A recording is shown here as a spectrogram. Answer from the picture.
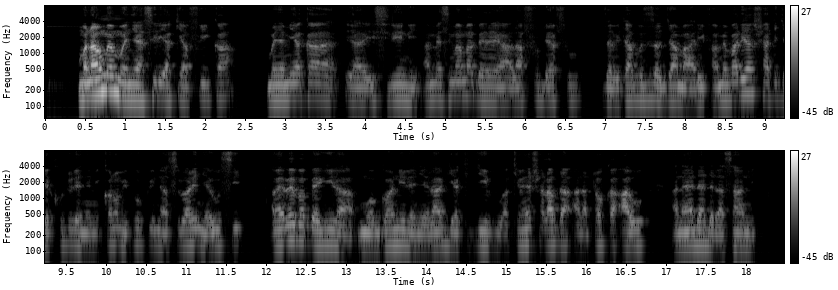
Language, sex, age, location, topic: Swahili, male, 18-24, Nairobi, education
